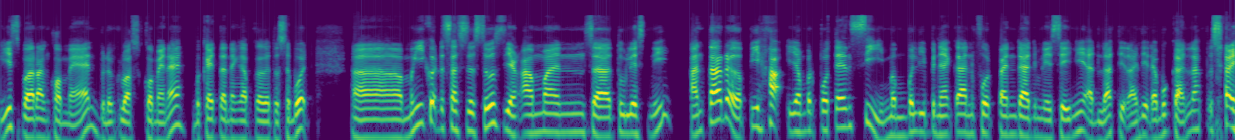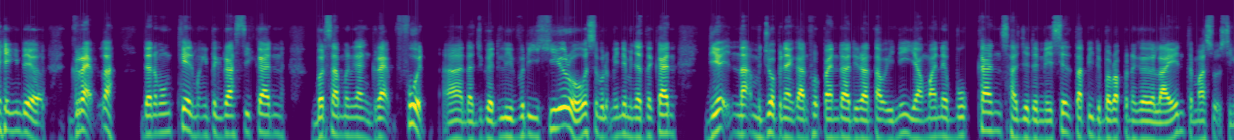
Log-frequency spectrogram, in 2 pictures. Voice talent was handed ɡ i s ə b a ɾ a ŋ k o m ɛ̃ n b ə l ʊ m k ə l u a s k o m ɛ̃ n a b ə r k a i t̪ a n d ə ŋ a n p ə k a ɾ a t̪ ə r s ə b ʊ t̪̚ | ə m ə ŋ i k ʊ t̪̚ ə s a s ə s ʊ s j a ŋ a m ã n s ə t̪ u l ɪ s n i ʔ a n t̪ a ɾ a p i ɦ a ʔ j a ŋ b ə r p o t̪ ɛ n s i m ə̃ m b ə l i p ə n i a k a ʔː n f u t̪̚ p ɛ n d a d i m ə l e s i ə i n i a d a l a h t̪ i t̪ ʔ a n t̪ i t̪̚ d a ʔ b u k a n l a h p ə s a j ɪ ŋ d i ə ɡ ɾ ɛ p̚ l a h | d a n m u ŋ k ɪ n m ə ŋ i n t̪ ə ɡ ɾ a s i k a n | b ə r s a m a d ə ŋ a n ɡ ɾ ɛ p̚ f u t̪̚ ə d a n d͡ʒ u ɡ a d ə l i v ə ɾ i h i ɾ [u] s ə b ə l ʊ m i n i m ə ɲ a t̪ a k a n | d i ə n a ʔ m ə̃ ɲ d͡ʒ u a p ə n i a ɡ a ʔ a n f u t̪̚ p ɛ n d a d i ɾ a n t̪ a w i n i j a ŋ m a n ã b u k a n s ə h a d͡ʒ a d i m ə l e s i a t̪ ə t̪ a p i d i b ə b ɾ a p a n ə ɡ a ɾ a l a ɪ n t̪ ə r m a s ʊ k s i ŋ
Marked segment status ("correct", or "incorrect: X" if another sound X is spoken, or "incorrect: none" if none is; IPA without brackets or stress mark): incorrect: o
